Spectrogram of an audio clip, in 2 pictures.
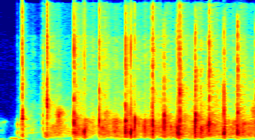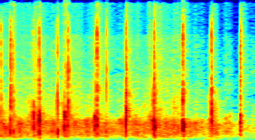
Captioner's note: audience applauding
